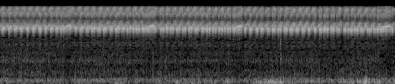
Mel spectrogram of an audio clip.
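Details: Song of a large brown cicada on a park cherry tree: steady, intense, sizzling high buzz without breaks, faintly pulsating, over quiet low background noise with a few soft thumps.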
